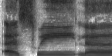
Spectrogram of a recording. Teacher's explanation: اسویلا سوئی سواد موٹا ہے، سی نہیں پڑھنا اس کو، سوئی پڑھنا ہے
